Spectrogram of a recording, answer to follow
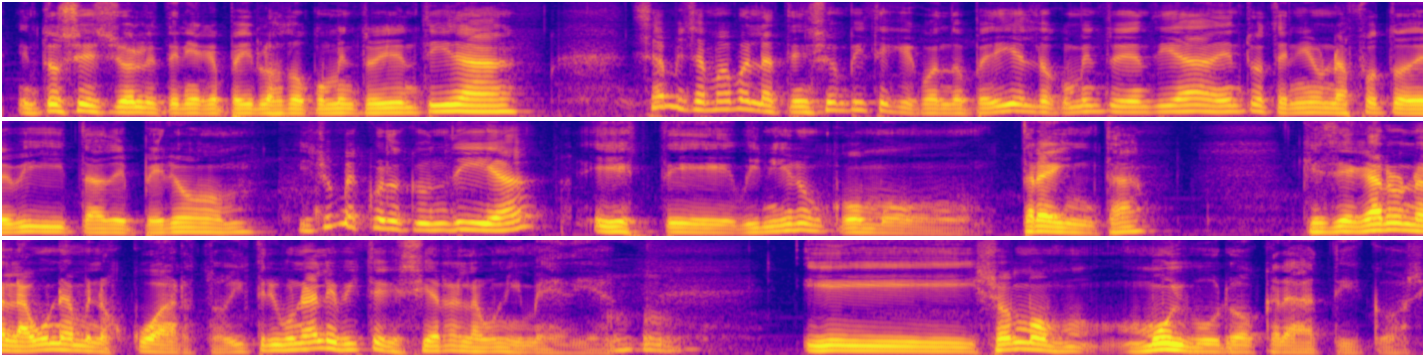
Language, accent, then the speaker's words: Spanish; Neuquén, Argentina; moved away as an adult; also born or lived in Buenos Aires; Yo, yo me crié en Neuquén, ¿no? en, la, ciudad de Neuquén Capital, y cuando cuando vine a estudiar a Buenos Aires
